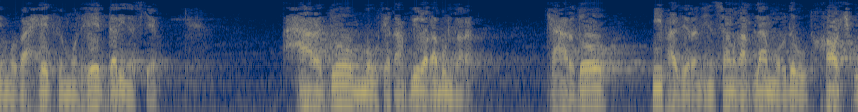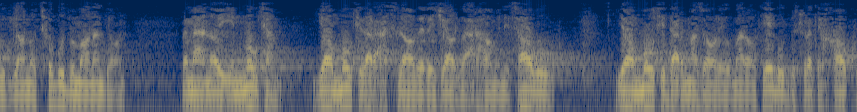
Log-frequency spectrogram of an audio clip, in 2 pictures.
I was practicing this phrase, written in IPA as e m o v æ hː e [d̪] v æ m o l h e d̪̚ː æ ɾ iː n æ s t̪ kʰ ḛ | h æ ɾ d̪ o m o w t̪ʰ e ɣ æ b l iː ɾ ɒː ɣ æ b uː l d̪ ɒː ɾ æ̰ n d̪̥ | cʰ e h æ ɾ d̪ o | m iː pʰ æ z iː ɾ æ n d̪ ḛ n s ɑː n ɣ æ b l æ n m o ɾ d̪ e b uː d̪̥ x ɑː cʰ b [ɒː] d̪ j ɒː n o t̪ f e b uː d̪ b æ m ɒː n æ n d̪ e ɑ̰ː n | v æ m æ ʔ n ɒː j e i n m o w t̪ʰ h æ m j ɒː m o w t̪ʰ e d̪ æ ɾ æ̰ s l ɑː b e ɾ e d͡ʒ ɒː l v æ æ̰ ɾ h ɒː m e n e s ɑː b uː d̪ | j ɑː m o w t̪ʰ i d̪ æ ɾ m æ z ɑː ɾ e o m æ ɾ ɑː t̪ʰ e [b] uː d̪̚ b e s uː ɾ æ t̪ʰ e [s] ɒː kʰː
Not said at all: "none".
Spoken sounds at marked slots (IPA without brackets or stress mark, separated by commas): d̪, uː, b, x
